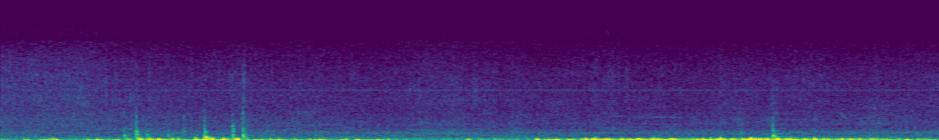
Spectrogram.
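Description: Honey bees from a newly installed package buzz close by in a dense, steady drone, with individual bees zipping past now and then.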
